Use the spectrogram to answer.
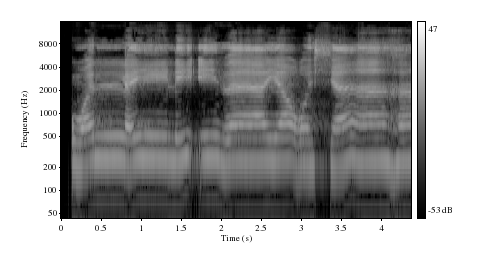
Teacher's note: لام پر تشدید ہے، لام کو ڈبل پڑھیں گے۔ یا لین ہے، اس کو نرمی سے پڑھیں گے اور جلدی پڑھیں گے۔ ذال کو نرمی سے پڑھیں گے۔ · غین حروف مستعلیہ میں سے ہے، غین کو پر پڑھیں گے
